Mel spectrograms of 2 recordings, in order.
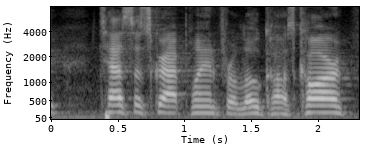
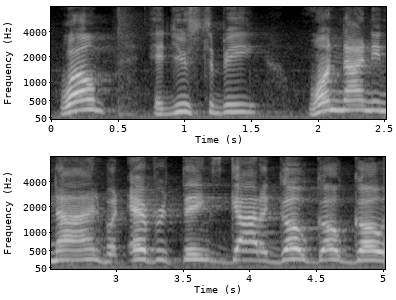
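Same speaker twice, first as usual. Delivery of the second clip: higher, hammed-up car salesman blowout pitch; cheesy TV dealer yelling everything must go; pushy sales pitch; 5 semitones higher than usual. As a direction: sell it like a clearance-sale ad. Pitching a Tesla price cut.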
